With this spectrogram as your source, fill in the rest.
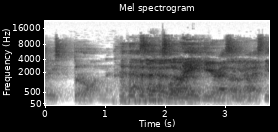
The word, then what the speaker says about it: Charlize Theron: We have Charlize Theron, or how she actually says it's pronounced, Charlize Theron, as Lorraine here, as the atomic blonde.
